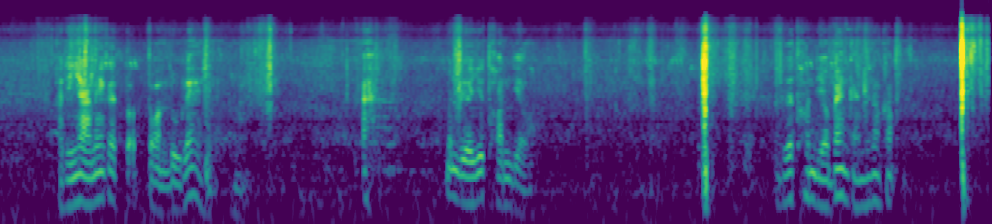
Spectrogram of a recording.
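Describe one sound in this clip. A man talks nearby in short, lively bursts.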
